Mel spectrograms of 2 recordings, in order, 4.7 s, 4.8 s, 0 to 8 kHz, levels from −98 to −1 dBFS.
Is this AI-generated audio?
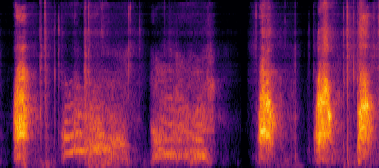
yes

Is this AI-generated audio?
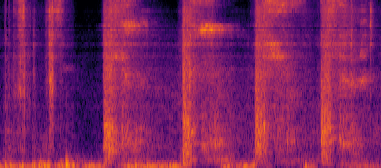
yes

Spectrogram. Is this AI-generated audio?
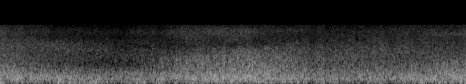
no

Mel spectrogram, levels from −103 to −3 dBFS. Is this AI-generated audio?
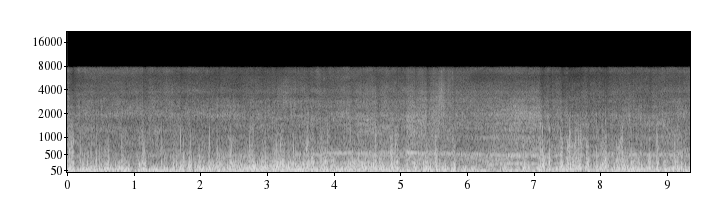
yes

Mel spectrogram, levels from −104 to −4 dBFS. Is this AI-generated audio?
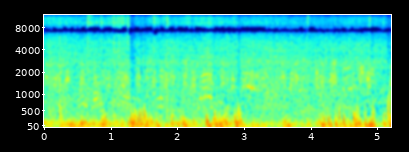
no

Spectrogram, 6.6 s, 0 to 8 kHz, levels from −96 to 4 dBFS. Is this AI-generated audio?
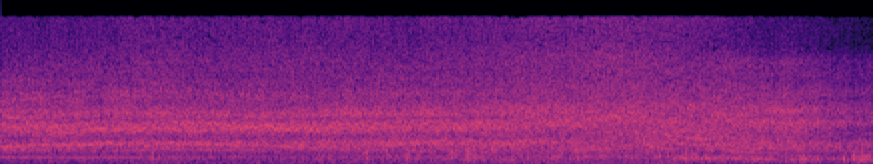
no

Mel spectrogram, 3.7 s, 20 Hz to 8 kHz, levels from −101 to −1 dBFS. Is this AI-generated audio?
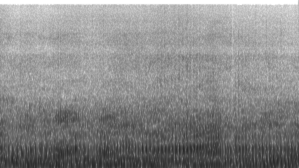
yes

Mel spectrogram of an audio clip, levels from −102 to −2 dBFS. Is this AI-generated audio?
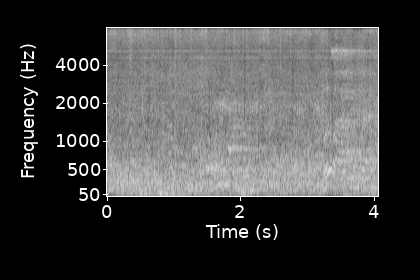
yes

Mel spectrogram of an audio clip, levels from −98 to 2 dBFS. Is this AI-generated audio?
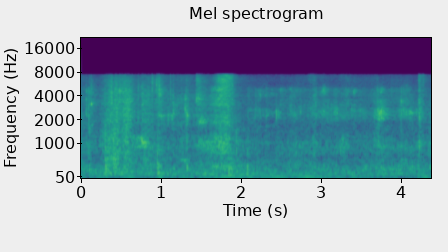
yes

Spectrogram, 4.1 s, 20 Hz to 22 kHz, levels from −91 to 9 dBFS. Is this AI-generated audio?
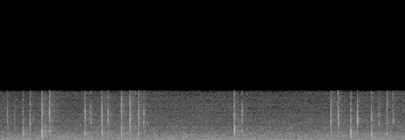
yes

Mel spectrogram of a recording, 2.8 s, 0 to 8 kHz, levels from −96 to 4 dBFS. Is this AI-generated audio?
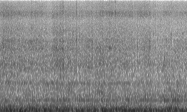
yes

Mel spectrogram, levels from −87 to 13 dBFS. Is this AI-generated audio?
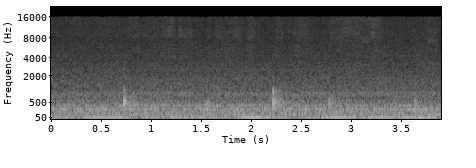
no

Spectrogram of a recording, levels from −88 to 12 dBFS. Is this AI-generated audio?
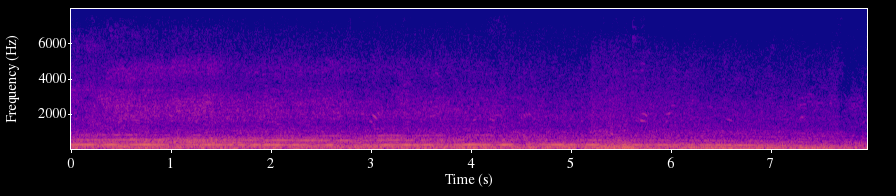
no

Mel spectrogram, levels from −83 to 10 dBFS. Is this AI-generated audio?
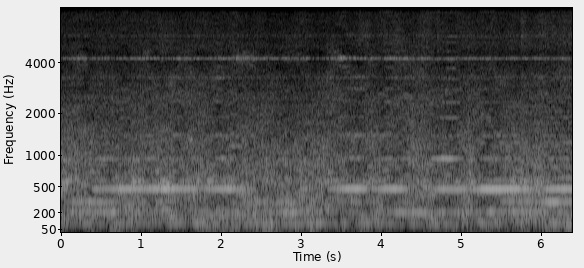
yes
